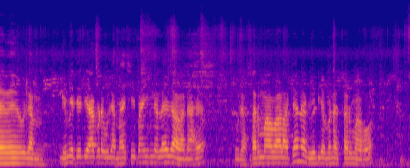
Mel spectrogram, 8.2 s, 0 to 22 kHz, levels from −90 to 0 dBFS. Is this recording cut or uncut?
uncut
